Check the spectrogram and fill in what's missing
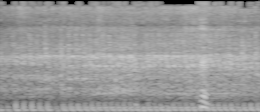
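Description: A motorcycle engine chugs with a steady, rapid pulsing beat while riding through flood-hit Bamun Pukhuri, Assam, close and moderately loud, with a brief louder blip midway.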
